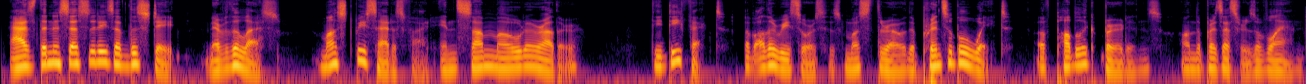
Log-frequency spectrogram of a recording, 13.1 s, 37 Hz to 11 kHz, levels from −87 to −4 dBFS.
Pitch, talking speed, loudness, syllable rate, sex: 105 Hz, 150 wpm, -23 LUFS, 4.9 syllables/s, male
